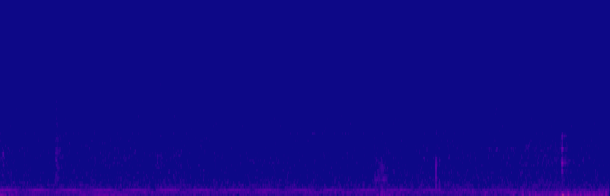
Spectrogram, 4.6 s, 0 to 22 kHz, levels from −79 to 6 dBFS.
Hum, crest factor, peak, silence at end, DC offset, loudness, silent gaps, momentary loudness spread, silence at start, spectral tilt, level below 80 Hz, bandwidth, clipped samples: none; 22 dB; -42 dBFS; 0 s; under 0.1%; -64 LUFS; none; 3 LU; 0 s; -2.5 dB/octave; under -90 dBFS; over 20 kHz; under 0.1%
